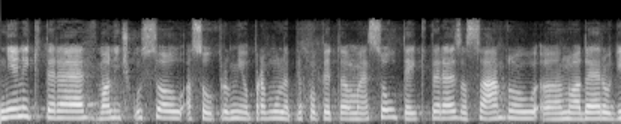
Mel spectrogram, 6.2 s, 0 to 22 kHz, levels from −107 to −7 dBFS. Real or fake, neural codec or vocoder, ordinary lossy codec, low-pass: fake; codec, 24 kHz, 0.9 kbps, WavTokenizer, medium speech release version 1; Opus, 24 kbps; 10.8 kHz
